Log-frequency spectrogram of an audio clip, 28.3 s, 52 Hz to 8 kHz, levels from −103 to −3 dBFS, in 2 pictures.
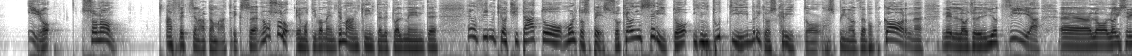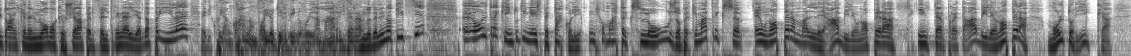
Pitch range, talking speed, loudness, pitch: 125-205 Hz, 170 wpm, -22 LUFS, 140 Hz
